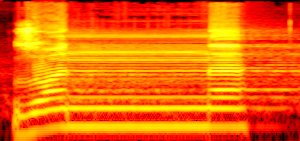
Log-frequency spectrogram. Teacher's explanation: Huruf Na ditahan dan ditekan karena berharokat tasdid.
